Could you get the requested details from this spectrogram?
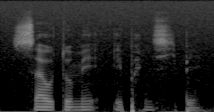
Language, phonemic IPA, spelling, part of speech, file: French, /sa.o.tɔ.me e pʁin.si.pe/, Sao Tomé-et-Principe, proper noun, Fr-Sao Tomé-et-Principe.ogg
- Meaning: São Tomé and Príncipe (a country and archipelago of Central Africa in the Atlantic Ocean)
